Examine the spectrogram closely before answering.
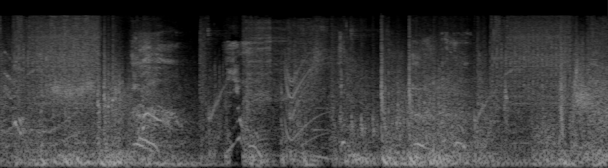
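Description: Explosive blasts and whooshes burst out in quick succession.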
